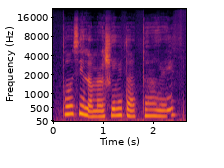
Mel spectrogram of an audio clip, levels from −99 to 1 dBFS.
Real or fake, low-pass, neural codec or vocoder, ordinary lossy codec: fake; none; codec, 44.1 kHz, 1.7 kbps, Pupu-Codec; none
